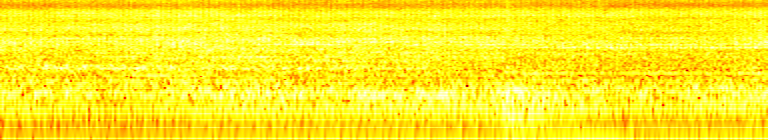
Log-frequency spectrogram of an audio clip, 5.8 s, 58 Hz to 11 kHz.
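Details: Cub Cadet 1330 Kohler single, first run after long sitting, with a plastic piece removed from the tank outlet; steady, even patter at fairly low speed with no stumbling or misfires; runs smoothly.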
